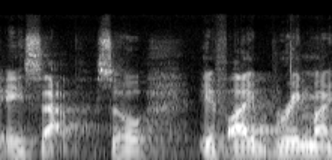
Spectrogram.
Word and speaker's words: ASAP: We actually say ASAP.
